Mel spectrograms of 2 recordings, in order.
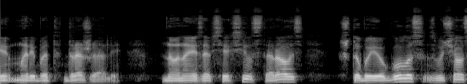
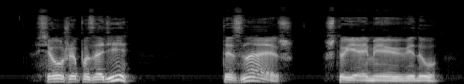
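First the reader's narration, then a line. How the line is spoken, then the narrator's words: Harsh, rough question. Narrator (Russian): Безжалостно и грубо спросил отец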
